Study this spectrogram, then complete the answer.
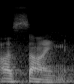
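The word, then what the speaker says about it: assign: आप देखें एन से पहले जी साइलेंट है, इसको हम पढ़ते हैं साइन, रिज़ाइन, डिज़ाइन, line, campaign, चैंपेन और क्लोन और असाइन।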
